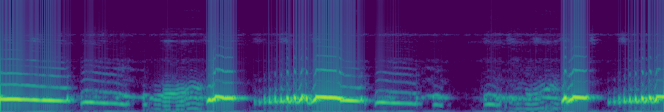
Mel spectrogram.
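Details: Barbary dove calling repeatedly, offered as a lure for doves to answer: falling coos alternate with wavering notes and swelling pulsed rolls, with a brief silence before the next phrase.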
